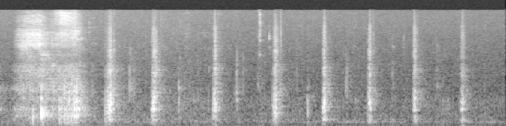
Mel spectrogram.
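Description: Close-up chewing of sea grapes (umibudo seaweed) in a creamy sauce. A short wet mouth sound as the bite goes in is followed by sharp little crunches or pops at a steady pace of about two a second, as the small beads, which have a texture like flying-fish roe, burst between the teeth.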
